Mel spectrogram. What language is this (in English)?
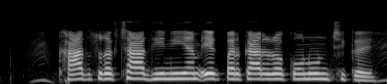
Maithili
